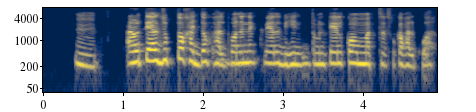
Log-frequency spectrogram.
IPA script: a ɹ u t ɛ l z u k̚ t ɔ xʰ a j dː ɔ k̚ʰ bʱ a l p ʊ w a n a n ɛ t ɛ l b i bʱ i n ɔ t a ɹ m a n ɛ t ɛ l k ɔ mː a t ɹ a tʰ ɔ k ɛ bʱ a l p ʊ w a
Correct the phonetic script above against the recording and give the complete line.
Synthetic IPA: a ɹ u t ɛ l z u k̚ t ɔ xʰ a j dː ɔ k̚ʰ bʱ a l p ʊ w a n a n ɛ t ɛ l b i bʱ i n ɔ t a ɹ m a n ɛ t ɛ l k ɔ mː a t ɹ a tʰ ɔ k a bʱ a l p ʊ w a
